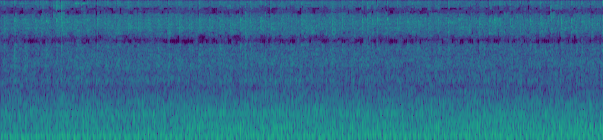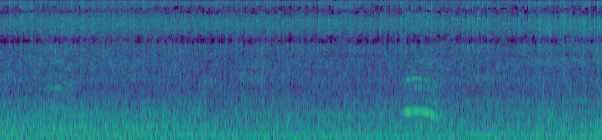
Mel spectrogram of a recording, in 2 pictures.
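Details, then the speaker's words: Snapper walk-behind mower, replacement single-cylinder engine just swapped in for a blown one, carburetor and wiring redone, low on oil and smoking at first start: steady, even idle with regular firing, no knocks or misses. "oh my god well uh it runs apparently oh shoot oh I need a minute after that one"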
